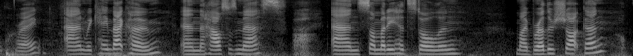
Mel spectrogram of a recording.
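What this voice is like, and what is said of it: North American accent. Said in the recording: “Do I detect a North American accent?”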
